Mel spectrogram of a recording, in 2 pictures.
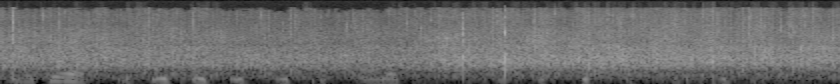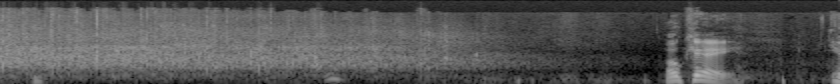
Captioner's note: applause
